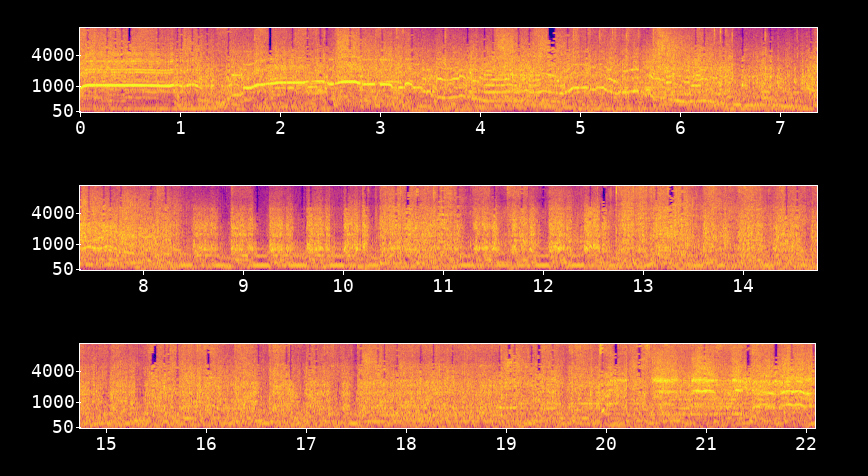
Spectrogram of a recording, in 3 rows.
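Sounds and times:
bass guitar: 0.0s - 22.0s
distorted electric guitars: 0.0s - 22.0s
drum kit: 0.0s - 22.0s.

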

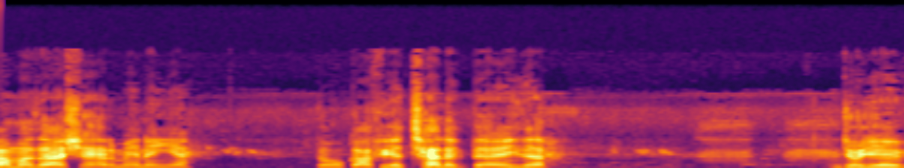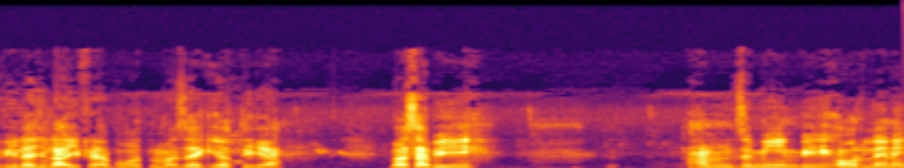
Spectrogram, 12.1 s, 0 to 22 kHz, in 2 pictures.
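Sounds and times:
man talking: 0.0s - 1.3s, 2.2s - 3.8s, 5.6s - 8.0s, 8.6s - 9.4s, 10.6s - 12.0s
bird calling faintly: 3.1s - 6.6s, 7.3s - 11.8s.

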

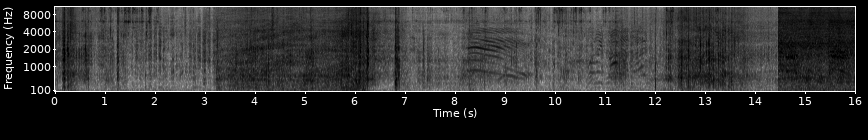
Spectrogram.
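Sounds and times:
skateboard wheels rolling on dirt: 0.0s - 1.5s, 2.5s - 10.3s, 11.1s - 16.0s
skateboard clack: 3.2s - 8.5s.

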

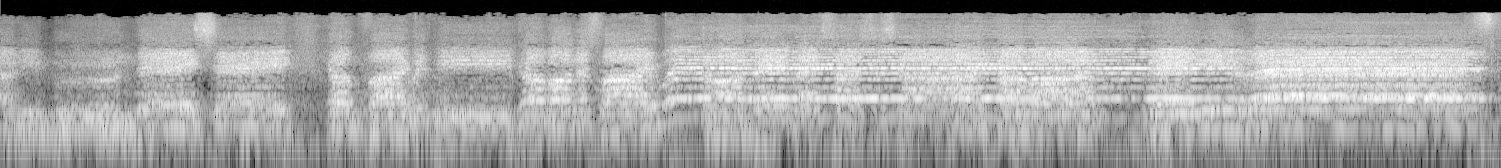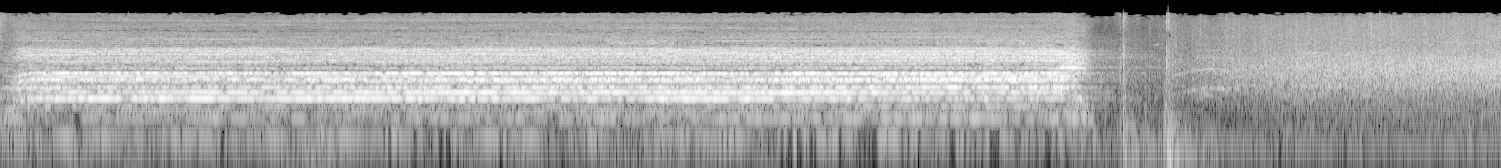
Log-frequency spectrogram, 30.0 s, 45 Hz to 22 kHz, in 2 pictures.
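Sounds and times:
men's chorus singing a cappella: 0.0s - 26.1s.

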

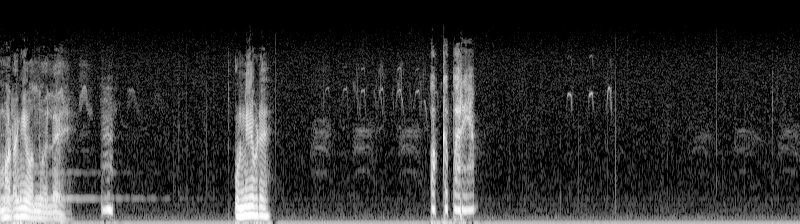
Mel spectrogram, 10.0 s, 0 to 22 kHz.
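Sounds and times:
small bird chirping: 0.0s - 6.1s, 6.9s - 7.9s
faint low background hum: 0.0s - 10.0s.

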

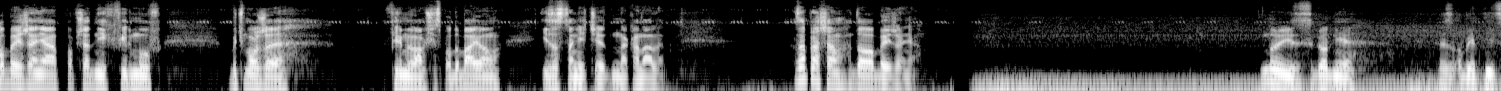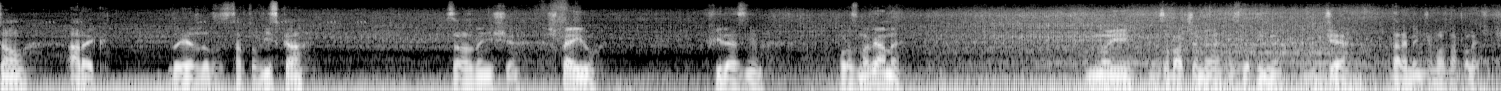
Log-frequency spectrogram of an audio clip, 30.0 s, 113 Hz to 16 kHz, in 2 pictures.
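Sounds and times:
crickets chirping: 0.2s - 29.5s
van engine humming: 9.7s - 30.0s.

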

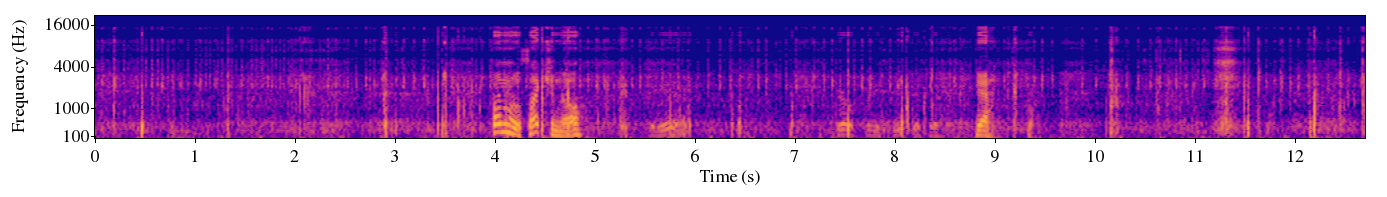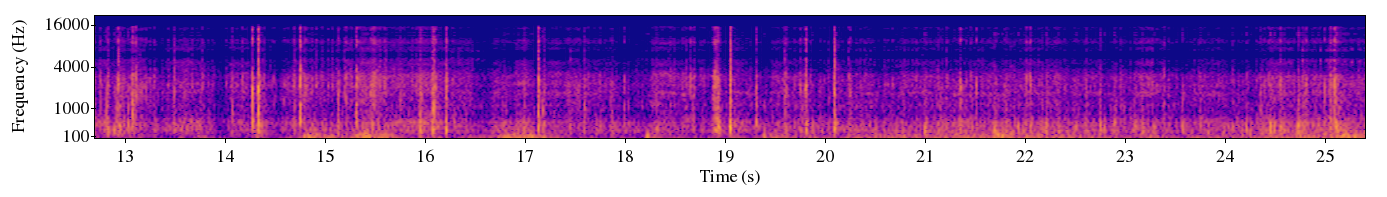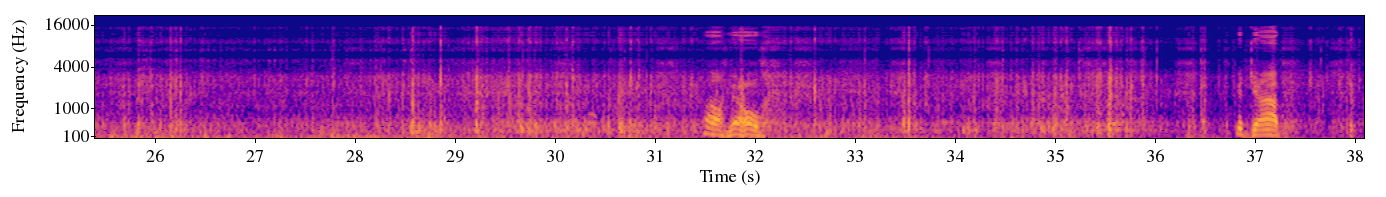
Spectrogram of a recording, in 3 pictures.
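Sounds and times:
mountain bike rattling over rocks: 0.0s - 38.0s
wind rumble on microphone: 14.7s - 15.8s, 16.5s - 17.4s, 20.3s - 22.6s, 24.6s - 29.2s.

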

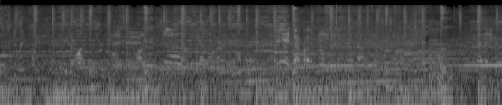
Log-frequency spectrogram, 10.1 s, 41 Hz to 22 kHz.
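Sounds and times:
background music: 0.0s - 10.0s
minibus rumbling on road: 0.0s - 10.0s
voices: 0.0s - 10.0s.

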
